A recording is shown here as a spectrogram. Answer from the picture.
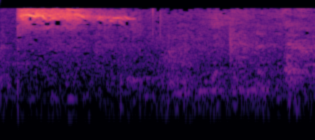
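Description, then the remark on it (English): A voice imitates the hiss of snakes on the ground in a jungle: a steady, airy hiss lasting about a second, moderately loud, then fading into low murmuring background noise. “Here in the jungle, all of a sudden you hear psss on the ground, snakes.”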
